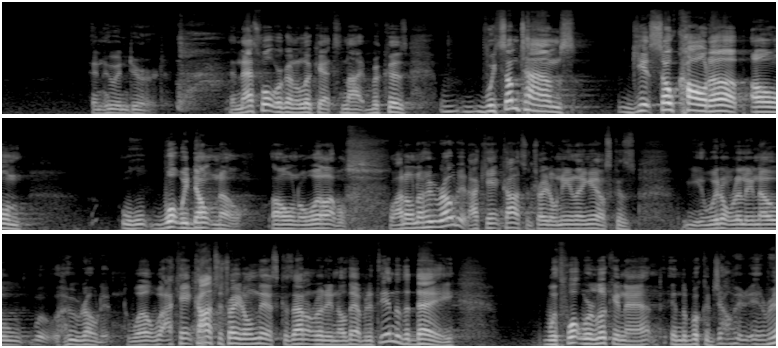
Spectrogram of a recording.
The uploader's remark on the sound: Evening service at Rocky Valley Baptist Church on 1-15-2017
